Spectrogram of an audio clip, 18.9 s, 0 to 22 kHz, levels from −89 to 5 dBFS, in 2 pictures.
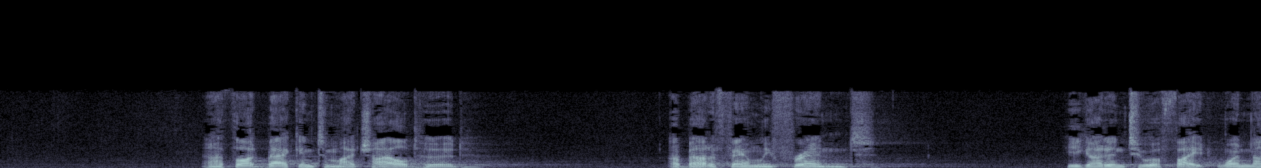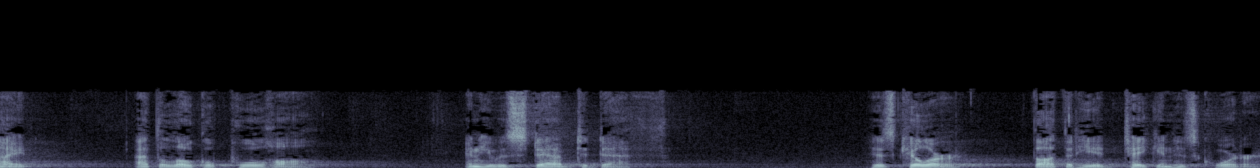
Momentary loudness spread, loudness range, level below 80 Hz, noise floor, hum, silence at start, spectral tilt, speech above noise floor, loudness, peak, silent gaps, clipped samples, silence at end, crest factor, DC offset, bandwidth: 14 LU; 3 LU; -64 dBFS; -62 dBFS; none; 1.5 s; -4.5 dB/octave; 37 dB; -25 LUFS; -4 dBFS; none; under 0.1%; 0 s; 22 dB; under 0.1%; 11 kHz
